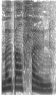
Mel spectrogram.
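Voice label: "mobile phone", British English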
